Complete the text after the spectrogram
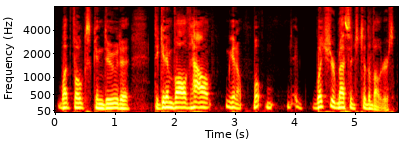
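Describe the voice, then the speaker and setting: A man hosting a local podcast, speaking in a relaxed way and sharing his view as an employer. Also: medium pitch, moderate pace, breathy edge, no room sound. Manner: relaxed, brief affirmations. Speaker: podcast host. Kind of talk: podcast interview.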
